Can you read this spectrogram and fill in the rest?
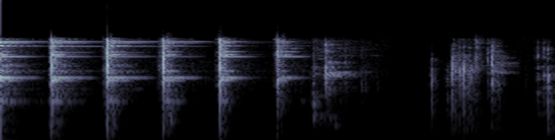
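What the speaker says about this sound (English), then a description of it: "tap it with my hammer." A hammer taps a cut copper ring in a series of about eight bright metallic clinks at a steady rhythm, each ringing briefly and fading, then a few quicker, softer taps close up.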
